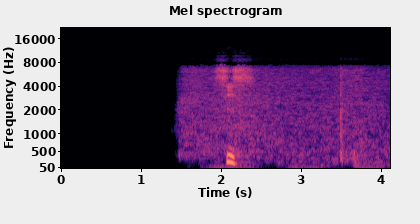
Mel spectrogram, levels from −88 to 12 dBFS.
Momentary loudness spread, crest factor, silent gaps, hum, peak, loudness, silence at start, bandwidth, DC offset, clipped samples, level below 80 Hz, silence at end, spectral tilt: 20 LU; 24 dB; none; none; -2 dBFS; -22 LUFS; 1.45 s; 9.6 kHz; under 0.1%; under 0.1%; -54 dBFS; 0 s; -3.5 dB/octave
